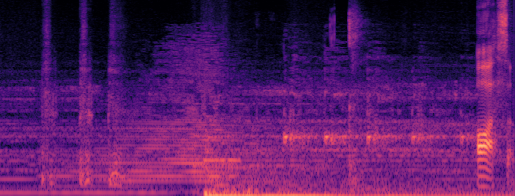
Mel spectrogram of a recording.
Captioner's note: clearing his throat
